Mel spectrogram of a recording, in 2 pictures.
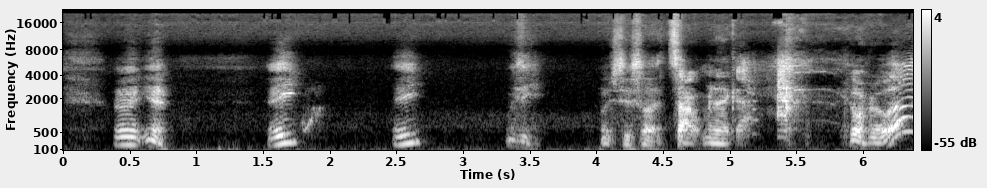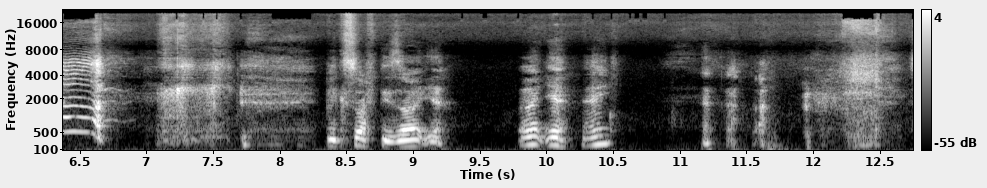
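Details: Two pet guinea pigs, Laurel and Hardy, indoors just before being fed carrots: short squeaky wheeks repeat about once a second, with a longer rising, harmonic squeal near the middle, while a man talks over them.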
